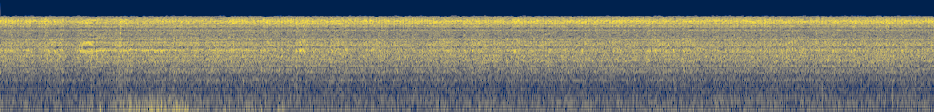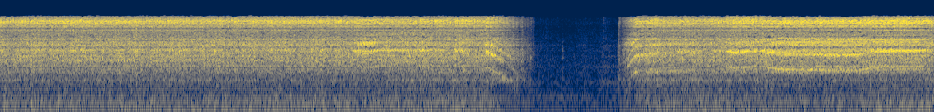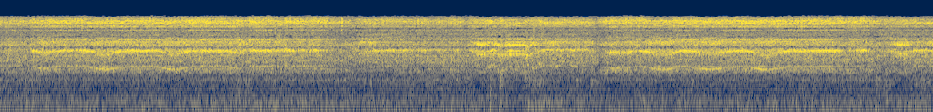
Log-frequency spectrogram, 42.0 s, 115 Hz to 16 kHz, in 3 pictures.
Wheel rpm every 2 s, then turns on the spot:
230, 230, 230, 230, 240, 240, 230, 230, 230, 230, 160, 30, 220, 220, 230, 230, 230, 220, 220, 220, 230.
none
